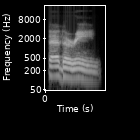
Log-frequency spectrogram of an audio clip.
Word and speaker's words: berberine: Is it spelled the same way as the clothing label, B-U-R-B-E-R-R-Y? – It's berberine. So B-E-R-B-E-R-I-N-E. – Berberine. Okay. So kind of like Wolverine, but berberine kind of thing.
